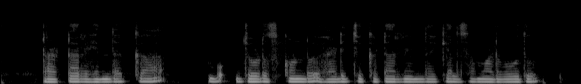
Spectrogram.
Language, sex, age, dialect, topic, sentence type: Kannada, male, 18-24, Dharwad Kannada, agriculture, statement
